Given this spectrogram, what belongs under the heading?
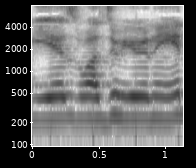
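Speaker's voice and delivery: put-on French maitre d' accent. Retelling a movie scene, voicing the maitre d': put-on french accent. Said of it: "the very French maitre d' is like".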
